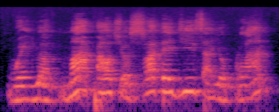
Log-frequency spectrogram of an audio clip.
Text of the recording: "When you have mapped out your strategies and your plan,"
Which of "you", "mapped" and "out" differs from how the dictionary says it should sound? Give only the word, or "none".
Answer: mapped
